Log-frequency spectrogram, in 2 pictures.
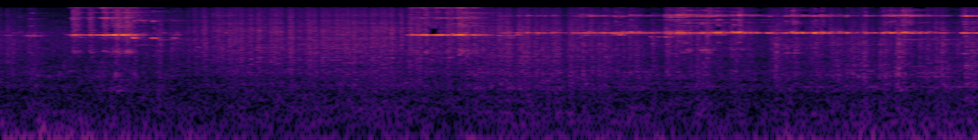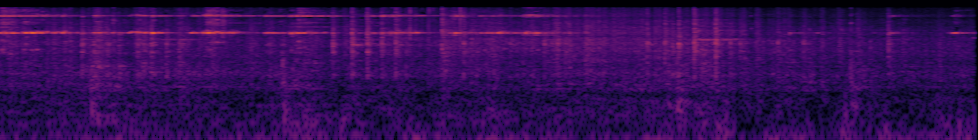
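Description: Freight train of boxcars and container wagons rolling past, with a steady low rumble of the wagons and wheels. A thin, steady, high-pitched squeal from the wheels starts a few seconds in, fades around ten seconds in and returns near the end.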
